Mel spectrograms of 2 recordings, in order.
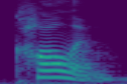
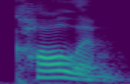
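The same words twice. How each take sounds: No difference in how they are said.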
